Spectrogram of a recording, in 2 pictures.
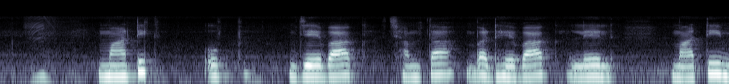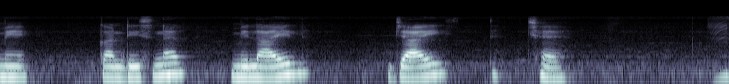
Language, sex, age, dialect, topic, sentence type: Maithili, female, 31-35, Bajjika, agriculture, statement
